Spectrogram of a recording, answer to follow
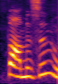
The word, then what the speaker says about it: parmesan: un-nion(onions) for that matte,r it’s not parmesan its parmezon with a z in the pronunciation, its not pesta its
